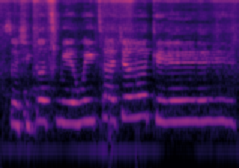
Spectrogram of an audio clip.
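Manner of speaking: high, slow, singing announcement; gleeful sing-song. Real, not acted. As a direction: sing out the good news, stretching it. Gleefully showing off a new gift.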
